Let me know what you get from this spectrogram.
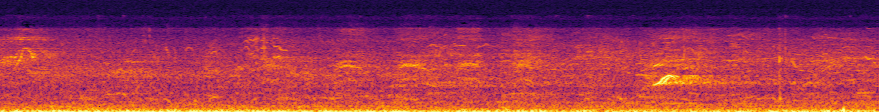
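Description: A bird calling a few times in short calls, the clearest a brief rising call about five seconds in, over a steady low street rumble.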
